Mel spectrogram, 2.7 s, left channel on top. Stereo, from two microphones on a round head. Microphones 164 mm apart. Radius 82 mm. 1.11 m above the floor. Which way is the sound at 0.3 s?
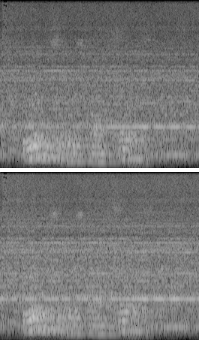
50° right (ahead or behind).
